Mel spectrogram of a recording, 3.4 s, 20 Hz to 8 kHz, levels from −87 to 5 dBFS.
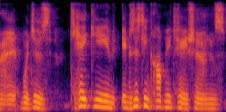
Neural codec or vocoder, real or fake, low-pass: autoencoder, 22.05 kHz, a latent of 192 numbers a frame, VITS, trained on one speaker; fake; 7.2 kHz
